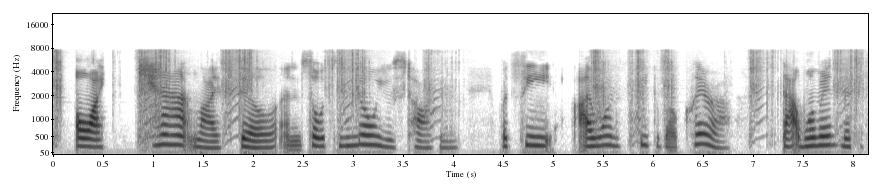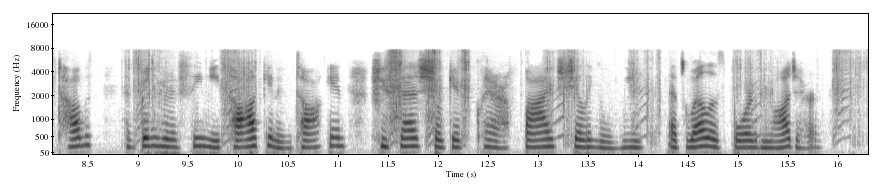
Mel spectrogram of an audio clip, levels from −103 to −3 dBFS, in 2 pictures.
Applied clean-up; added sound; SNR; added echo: neural mask model RNNoise.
